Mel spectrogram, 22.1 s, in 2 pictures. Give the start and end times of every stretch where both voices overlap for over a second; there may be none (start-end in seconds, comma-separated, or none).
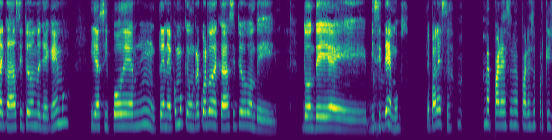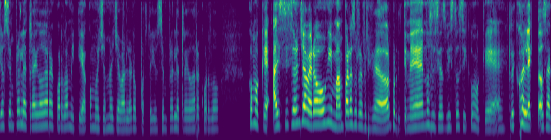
none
